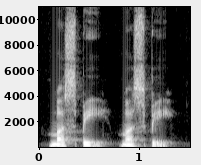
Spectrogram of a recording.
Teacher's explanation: the t is silent because it's between consonants when you link the words · Link the sounds, s, with a b, s, b, together, must be, must be.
